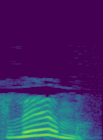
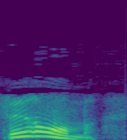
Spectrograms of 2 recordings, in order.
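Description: First: The word begins with 'fl' before the i. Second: The word begins with 'fi' before the l. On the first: The speaker calls it wrong. "Ganesh mispronounces the word film. He says flim" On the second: The speaker calls it right. "the word film"

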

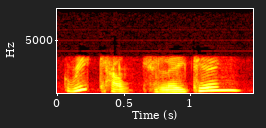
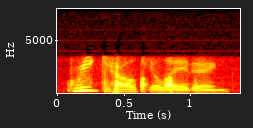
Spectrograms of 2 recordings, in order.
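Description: First: The word is said in a polite, gentle tone. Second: The word is said in an irritated tone. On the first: The speaker calls it right. "it just sounds so much less sensorial" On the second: The speaker calls it wrong. "the American English sounds irritated with us"

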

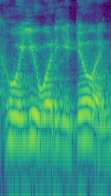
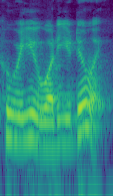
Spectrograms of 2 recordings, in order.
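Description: First: It sounds hostile and suspicious. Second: It sounds friendly and curious.

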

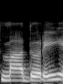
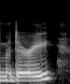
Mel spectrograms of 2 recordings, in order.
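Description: First: The name has its original Sanskrit pronunciation. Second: The name has an Anglicized, Western pronunciation. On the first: This is the original pronunciation. "Madhuri is the Sanskrit pronunciation" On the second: This is how it is commonly said in the West. "in the Western world, we'll often say Madhuri"

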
